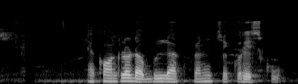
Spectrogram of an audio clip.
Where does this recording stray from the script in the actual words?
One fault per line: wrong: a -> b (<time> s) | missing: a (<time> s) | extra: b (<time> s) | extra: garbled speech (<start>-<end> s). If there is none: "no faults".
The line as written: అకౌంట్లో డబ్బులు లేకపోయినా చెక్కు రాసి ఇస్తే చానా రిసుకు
missing: రాసి ఇస్తే చానా (2.4 s)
